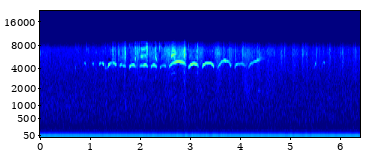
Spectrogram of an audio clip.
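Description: A small bird singing a run of quick, arching high chirps, about four a second, for roughly three seconds, over a steady hiss.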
